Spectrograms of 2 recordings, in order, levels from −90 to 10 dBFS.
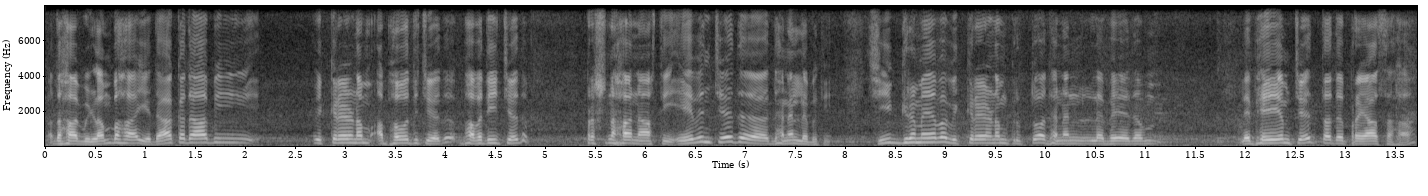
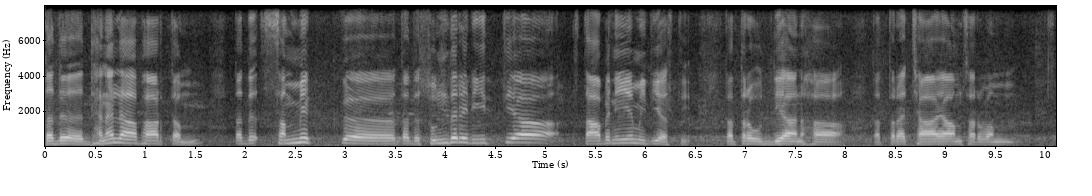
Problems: constant background noise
